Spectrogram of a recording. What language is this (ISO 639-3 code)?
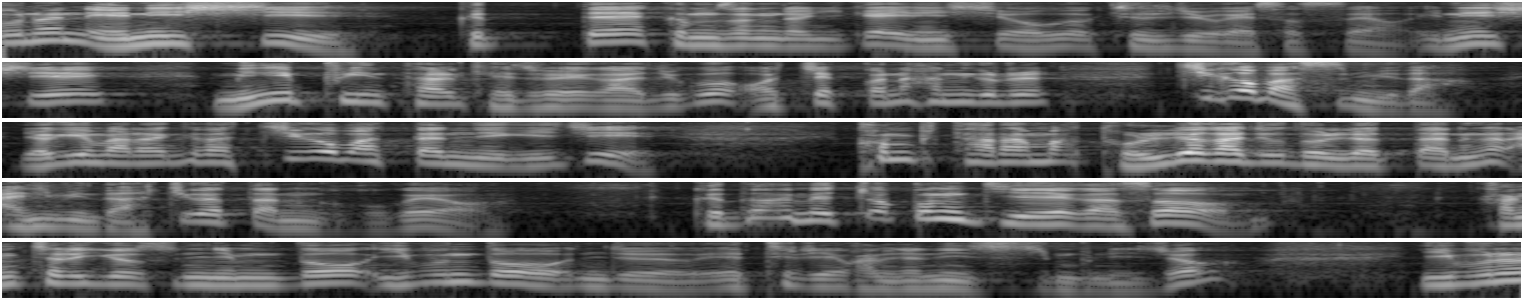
kor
